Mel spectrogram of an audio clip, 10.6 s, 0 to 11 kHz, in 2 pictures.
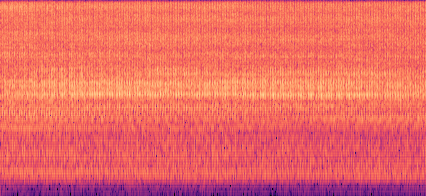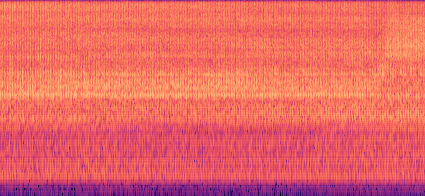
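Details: Subaru Tribeca B9 EZ30 engine; steady ticking knock about three per second, appeared from cold, persists when warm, grows with rpm, occasionally clicks and vanishes then returns; oil level fine, owner suspects chain tensioners; engine knock.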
